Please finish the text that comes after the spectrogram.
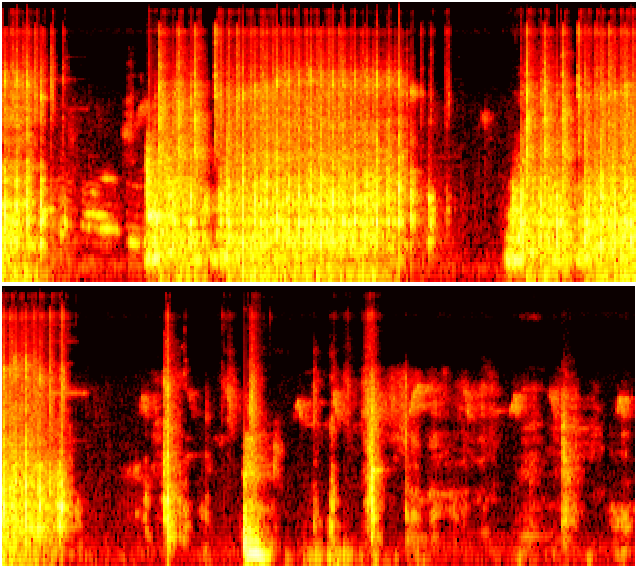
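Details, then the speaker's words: Stalled fuel-injected Honda Beat scooter during the injector check: two long bursts of starter whirring with cranking chuffs, no start; the injector is spraying weakly, cause either the ECU or the injector, before cleaning. "ini injektornya kurang, Teman-teman. Jadi, injektornya itu kurang nyembur, ya. Kurang nyembur. Entah dari rotak atau dari injektor."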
